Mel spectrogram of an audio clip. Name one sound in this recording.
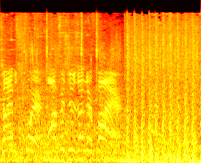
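A man speaks urgently into a police radio.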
